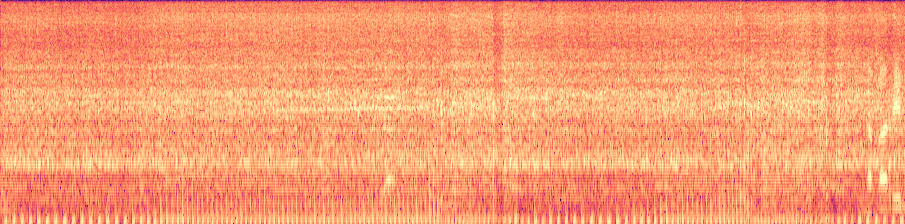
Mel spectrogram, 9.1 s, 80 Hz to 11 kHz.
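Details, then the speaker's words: Yamaha NMAX 155 with a remapped ECU, after repairing a noisy-engine complaint. Low, regular putt-putt idle with evenly spaced firing pulses and no top-end ticking or rattle. Final check shows the noise is gone. "naman Medyo Tama na yung idol basin siguro natin i-adjust ba yan napakaganda iga agad ang unit ay naka remap tama lang yung idol natin"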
